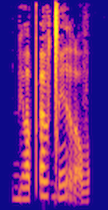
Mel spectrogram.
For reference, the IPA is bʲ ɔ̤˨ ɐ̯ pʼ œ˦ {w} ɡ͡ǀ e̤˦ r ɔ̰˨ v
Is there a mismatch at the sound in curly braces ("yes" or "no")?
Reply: yes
